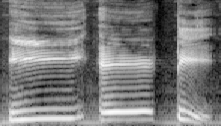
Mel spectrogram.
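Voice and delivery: each letter held long; drawn-out, separate letters; slow spelling. Shown as a demonstration. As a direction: spell it very slowly for learners. Teacher spells out word for learners.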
